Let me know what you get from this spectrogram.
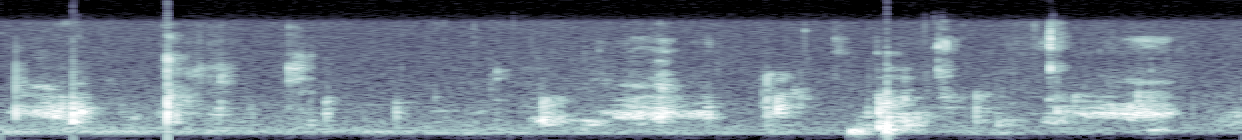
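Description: Close-miked wet chewing and lip smacking of a mouthful of rice and chicken curry eaten by hand, in irregular bursts with a few sharp mouth clicks.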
